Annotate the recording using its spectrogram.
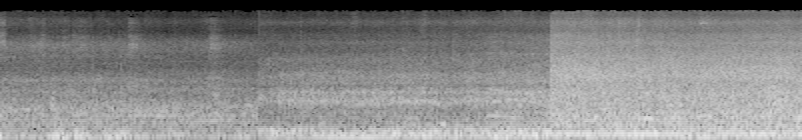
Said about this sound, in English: So yeah, and the boat's moving as well.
